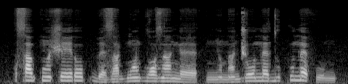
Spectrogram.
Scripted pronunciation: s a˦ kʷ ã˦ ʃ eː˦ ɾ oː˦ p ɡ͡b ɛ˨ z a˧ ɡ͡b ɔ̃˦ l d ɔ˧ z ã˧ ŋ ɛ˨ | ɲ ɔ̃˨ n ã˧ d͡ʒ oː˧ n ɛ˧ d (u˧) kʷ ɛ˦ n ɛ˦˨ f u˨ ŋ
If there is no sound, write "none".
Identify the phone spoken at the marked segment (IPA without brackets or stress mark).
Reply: u˧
